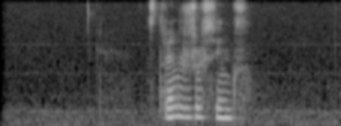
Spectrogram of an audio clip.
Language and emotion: Russian, neutral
